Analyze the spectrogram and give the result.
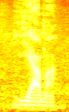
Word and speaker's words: llama: I believe it's pronounced Yama. – It is pronounced Yama.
